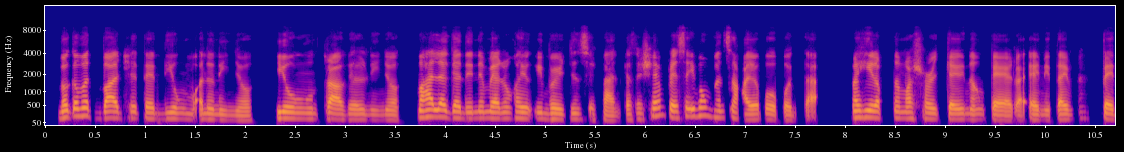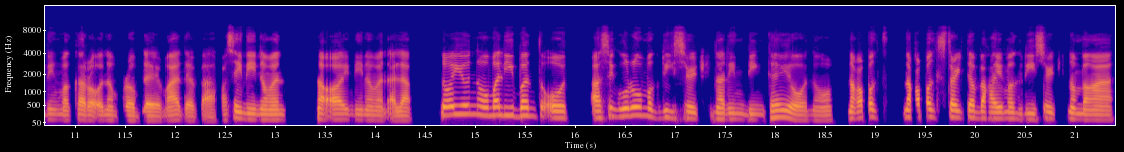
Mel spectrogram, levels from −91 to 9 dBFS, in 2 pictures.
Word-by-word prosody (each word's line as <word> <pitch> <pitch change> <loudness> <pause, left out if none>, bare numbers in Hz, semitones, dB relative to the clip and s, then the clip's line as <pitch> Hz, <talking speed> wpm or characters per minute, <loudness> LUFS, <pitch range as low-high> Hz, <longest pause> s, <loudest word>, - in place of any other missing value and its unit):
bagamat 195 +5 +3
budgeted 150 -1 +1
yung 135 -2 -4
ano 130 - 0
ninyo 110 -3 -5 0.2
yung 145 -2 +1
travel 125 0 +3
ninyo 115 0 -5 0.2
mahalaga 170 -1 +5
din 145 +1 -3
yung 155 - -5
meron 145 -1 +3
kayong 150 -1 0
emergency 135 -2 -3
fund 105 -3 0
kasi 130 +2 -5
siyempre 200 +1 +1
sa 175 +5 -2
ibang 210 +2 0
bansa 165 -4 -3
kayo 120 0 +3
pupunta. 120 -4 -1 0.3
Mahirap 165 -1 +4
na 155 - -2
ma-short 145 -3 -1
kayo 130 0 +2
ng 125 0 -4
pera 110 -2 +3
anytime 120 +1 +1 0.3
pwedeng 125 -1 +3
magkaroon 115 0 +1
ng 115 - -7
problema 105 +1 +1
'di 100 -2 -2
ba? - - -1
Kasi 135 +6 0
hindi 135 -3 0
naman 120 0 +1 0.4
oo 125 - +5
hindi 125 -1 -7
naman 115 -2 -3
alam, 105 -1 +2 0.3
so 225 - +6
yun 245 0 0
'no, 220 -2 +2
maliban 215 -2 +2
doon, 160 -2 +2 0.3
ah, - - +6
siguro 200 +4 +3
mag-research 160 -6 -3
na 140 - +3
rin 135 -1 -5
din 125 0 -6
kayo 165 -8 +2
'no? 110 0 -6 0.2
Nakapag 160 +3 +2 0.2
nakapag-start 175 -1 +2
na 170 - +5
ba 160 - +4
kayo 145 0 +2
mag-research 130 +1 -3
ng 140 -2 0
mga 120 -1 +3
140 Hz, 175 wpm, -23 LUFS, 120-165 Hz, 0.4 s, so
